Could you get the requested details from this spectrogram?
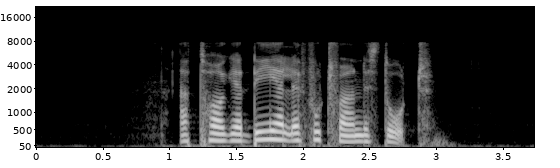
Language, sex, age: Swedish, female, 27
